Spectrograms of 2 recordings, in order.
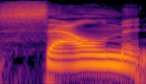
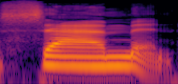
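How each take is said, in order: First: An L sound is pronounced in the middle. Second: No L sound is pronounced in the middle. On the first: The speaker calls it wrong. "很多人很喜欢把它念成salmon，因为它的拼法中间是salmon，会多念一个l" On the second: The speaker calls it right. "我们比较不会念出那个l 啊，我们就是念salmon"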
